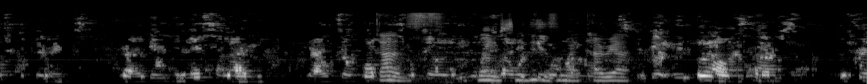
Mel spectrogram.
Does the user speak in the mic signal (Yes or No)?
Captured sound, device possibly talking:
Yes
